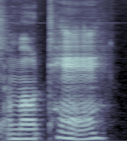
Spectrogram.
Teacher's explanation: Dialect slang in rough masculine or certain dialect speech, often associated with edo-bin or anime characters. The final I sound of I adjectives is shifted to e. So omoi becomes omote.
